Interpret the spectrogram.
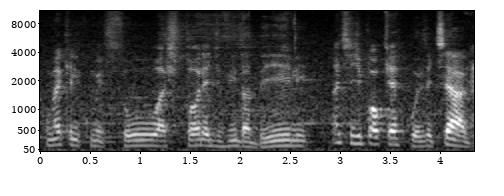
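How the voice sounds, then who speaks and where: A man's voice: medium pitch, brisk, warm tone, a little hiss or hum, poor audio. A man hosting a talk show, presenting and asking guests questions in a conversational way.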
